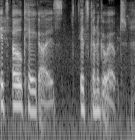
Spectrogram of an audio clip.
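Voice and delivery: calm, unruffled, super calm, unbothered voice. Retelling how a drunk friend reassured everyone during a fire, imitating a super calm tone. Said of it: "Just super calm".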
